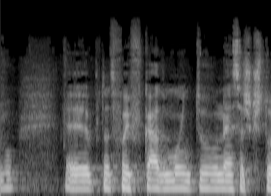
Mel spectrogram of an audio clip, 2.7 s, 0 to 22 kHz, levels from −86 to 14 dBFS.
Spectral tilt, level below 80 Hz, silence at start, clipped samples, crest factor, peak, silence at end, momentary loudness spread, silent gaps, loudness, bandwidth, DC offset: -6 dB/octave; -52 dBFS; 0 s; under 0.1%; 14 dB; 0 dBFS; 0 s; 11 LU; none; -14 LUFS; 13.5 kHz; under 0.1%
